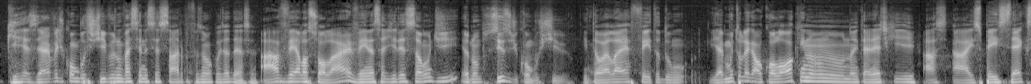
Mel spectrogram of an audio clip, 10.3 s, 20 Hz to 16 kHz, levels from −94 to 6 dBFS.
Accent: Brazilian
